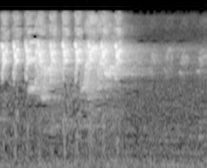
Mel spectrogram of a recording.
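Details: Sunbird in lively 'gacor' song: a rapid, very high chattering trill of about a dozen sharp notes lasting under a second, then quiet.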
